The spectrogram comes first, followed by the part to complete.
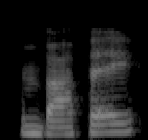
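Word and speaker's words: Mbappé: Is that correct pronunciation? France. No, no, no. Mbappe. Mbappe, yeah.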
